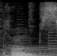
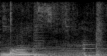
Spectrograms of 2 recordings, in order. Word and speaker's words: mums: I like to call them like pumps, or it reminds me of like a pom-pom, but I believe the proper pronunciation is mums.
